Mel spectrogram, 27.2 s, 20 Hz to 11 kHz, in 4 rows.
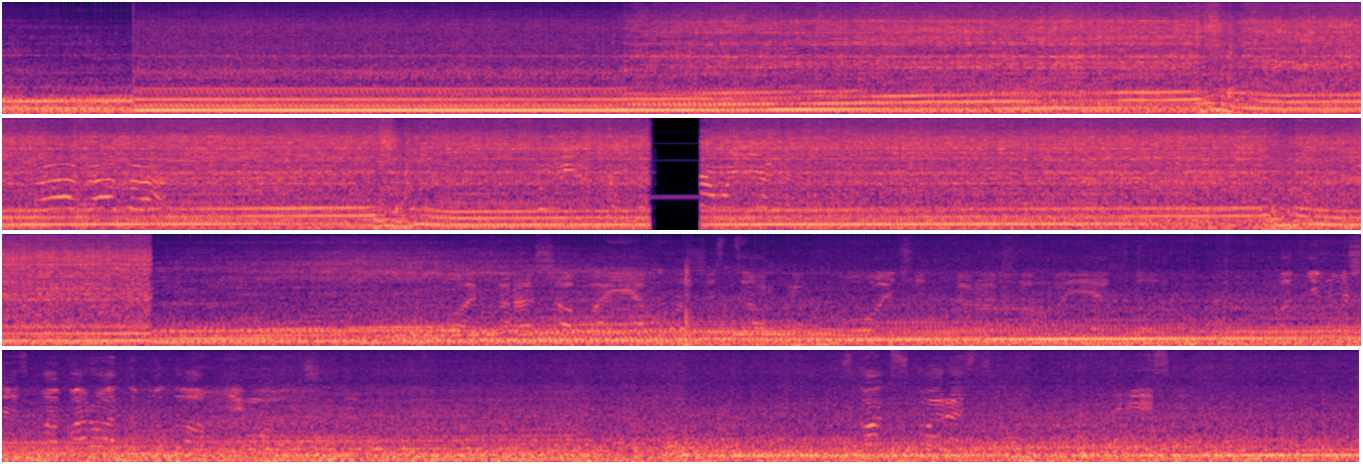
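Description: A VAZ 2106 fitted with a Toyota Celica GT-Four 3S-GTE engine races a Ford Mustang GT500 5.0 V8, loud close engine revving up through several gear changes with a brief cut, steady drone continuing, voices talking over it.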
